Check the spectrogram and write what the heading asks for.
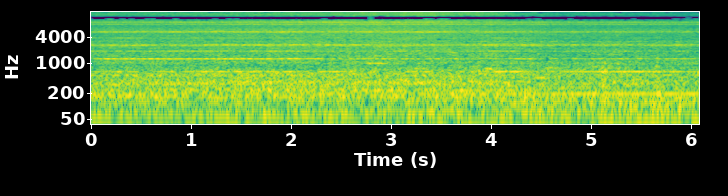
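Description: Steady mechanical whine over a constant rush of air from a parked Airbus airliner's running systems, heard at the open cabin door. Several high tones hold steady throughout, and a lower hum joins about halfway through.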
